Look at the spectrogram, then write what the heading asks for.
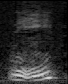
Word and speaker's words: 你: Second, the polite word is in the rising tone, nin, while the plain word is in the low tone, ni.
